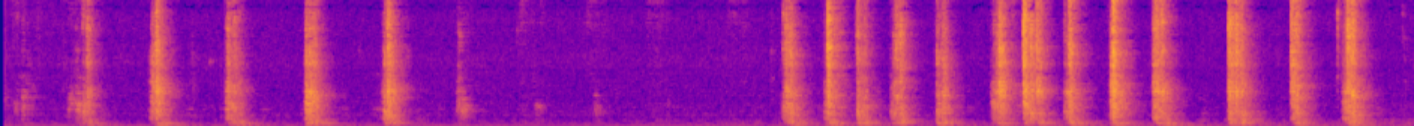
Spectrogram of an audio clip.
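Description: Sharp taps in bursts, roughly two a second, with a pause midway over a low steady hum; boiler ticking, cause unknown.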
